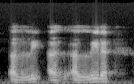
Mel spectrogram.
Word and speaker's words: Alita: But also, we're going to talk about Alita. Am I saying that right? – Yeah, Alita.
